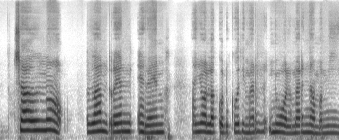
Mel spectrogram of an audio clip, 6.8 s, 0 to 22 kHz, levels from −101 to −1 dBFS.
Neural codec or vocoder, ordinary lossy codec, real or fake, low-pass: codec, 44.1 kHz, 2.6 kbps, DAC; none; fake; none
